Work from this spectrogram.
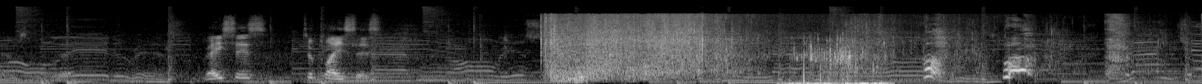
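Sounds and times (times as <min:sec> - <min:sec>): body splashing into water: 0:05.4 - 0:09.0
rush of water: 0:05.4 - 0:09.0
swimmer thrashing and splashing: 0:05.4 - 0:09.0.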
